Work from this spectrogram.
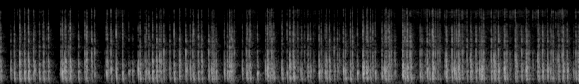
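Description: A long, hollow, rectangular white cardboard product box for a watch is held upright in both hands and tapped and scratched with long yellow-painted nails. The result is a fast, chaotic stream of dry, hollow taps and papery scratches. Each hit dies away almost at once, and the sound sits mostly in the low-mid range with a little brightness.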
